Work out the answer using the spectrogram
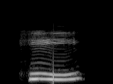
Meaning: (pronoun) 1. feminine singular direct of हा (hā) 2. neuter plural direct of हे (he); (particle) also, too
- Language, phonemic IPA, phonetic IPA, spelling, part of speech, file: Marathi, /ɦi/, [ɦiː], ही, pronoun / particle, LL-Q1571 (mar)-ही.wav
